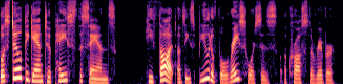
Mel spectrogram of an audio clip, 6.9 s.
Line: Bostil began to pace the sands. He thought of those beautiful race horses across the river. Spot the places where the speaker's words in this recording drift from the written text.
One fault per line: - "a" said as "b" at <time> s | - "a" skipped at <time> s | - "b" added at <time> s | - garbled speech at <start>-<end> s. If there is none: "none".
- "those" said as "these" at 3.7 s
